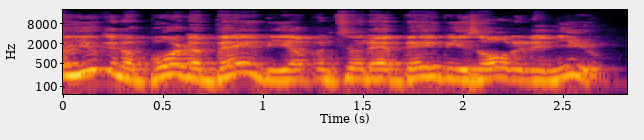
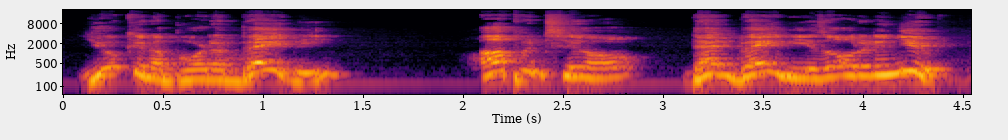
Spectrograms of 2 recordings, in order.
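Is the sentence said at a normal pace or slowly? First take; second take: normal; slowly. First: The sentence is said at a normal pace. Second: The sentence is said slowly and deliberately.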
